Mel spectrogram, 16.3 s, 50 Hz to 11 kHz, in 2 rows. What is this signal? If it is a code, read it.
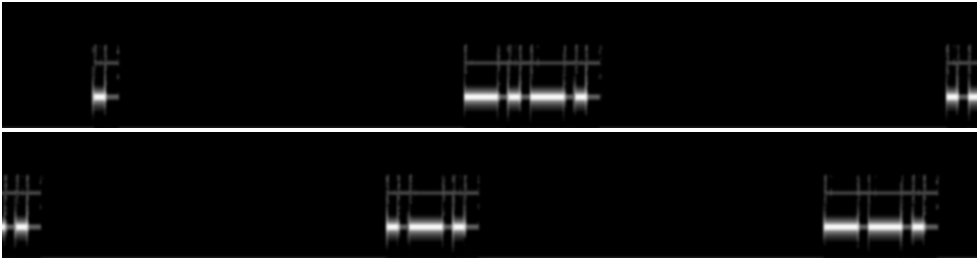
Morse code, heard as a keyed tone, about 13 wpm, spaced as for 3 wpm, 800 Hz. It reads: ECSRG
